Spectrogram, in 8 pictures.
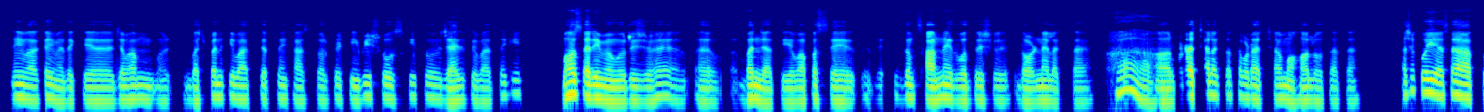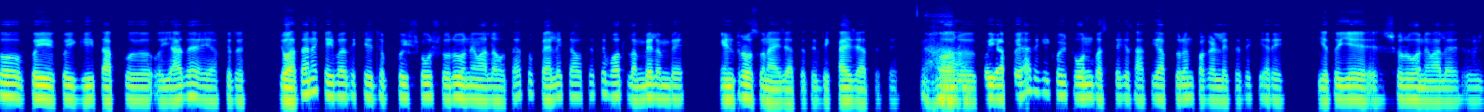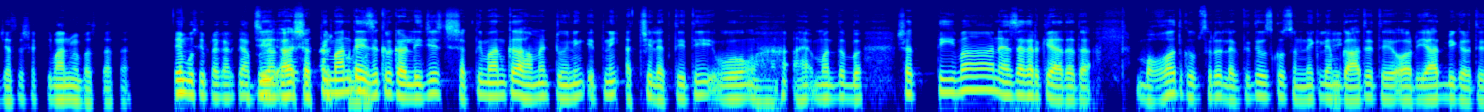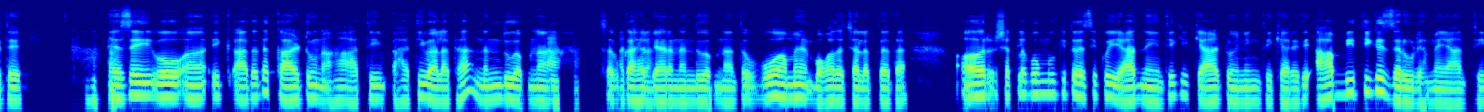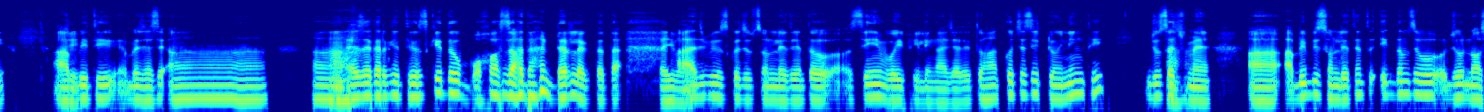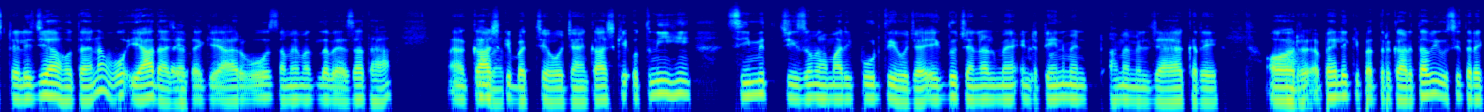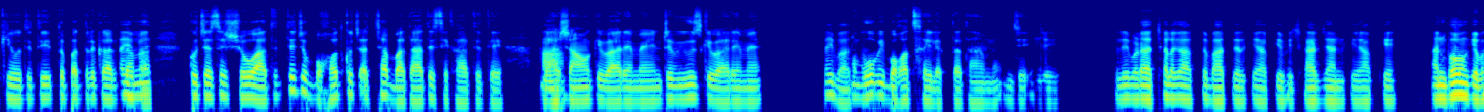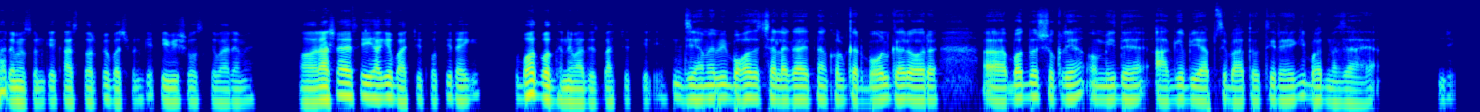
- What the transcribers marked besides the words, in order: in English: "शोज़"; in English: "मेमोरी"; in English: "शो"; in English: "इंट्रो"; in English: "टोन"; in English: "सेम"; in English: "शो"; in English: "ट्यूनिंग"; chuckle; singing: "शक्तिमान"; laughing while speaking: "हाँ, हाँ"; in English: "ट्यूनिंग"; singing: "आँ, आँ"; laughing while speaking: "हाँ"; laughing while speaking: "बहुत ज़्यादा डर लगता था"; in English: "सेम"; in English: "फीलिंग"; in English: "ट्यूनिंग"; in English: "नॉस्टेल्जिया"; in English: "एंटरटेनमेंट"; in English: "शो"; in English: "इंटरव्यूज़"; in English: "शोज़"
- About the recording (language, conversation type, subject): Hindi, podcast, बचपन के कौन से टीवी कार्यक्रम आपको सबसे ज़्यादा याद आते हैं?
